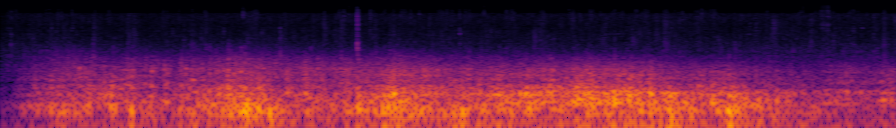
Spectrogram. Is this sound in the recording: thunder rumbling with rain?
yes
